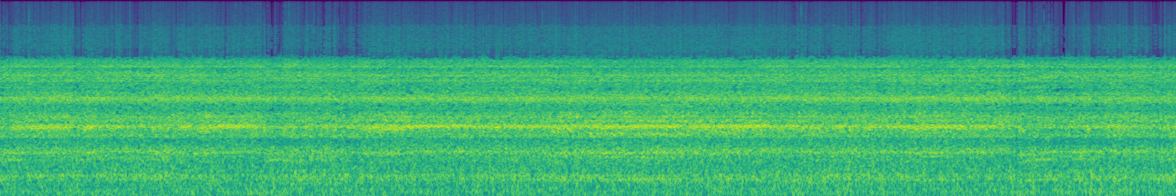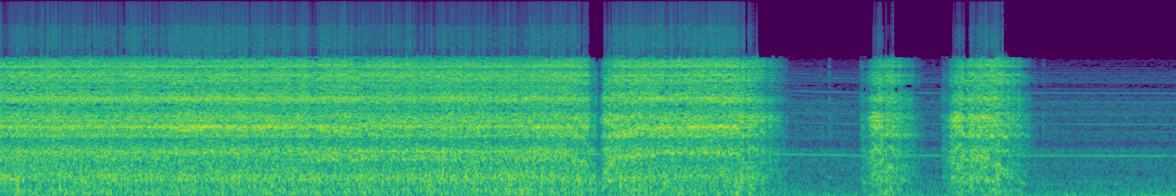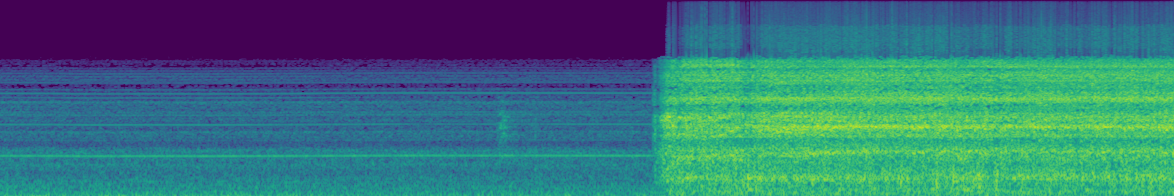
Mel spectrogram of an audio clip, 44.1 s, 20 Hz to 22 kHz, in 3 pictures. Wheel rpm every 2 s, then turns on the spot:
230, 230, 230, 220, 220, 230, 220, 230, 230, 230, 230, 180, 40, 50, 0, 0, 0, 0, 0, 190, 230, 230.
none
